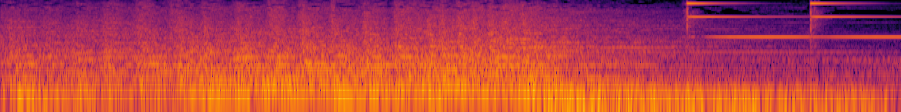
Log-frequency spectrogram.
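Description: A mobile phone notification ding sounds twice near the end, bright and clear over a noisy indoor scene in a Hindi TV drama.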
